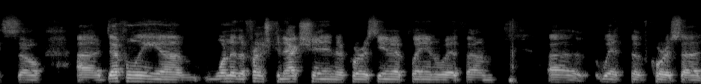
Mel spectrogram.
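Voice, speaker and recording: A man hosting a casual live sports podcast, talking in a relaxed way with plenty of fillers and reading out stats in a steady run. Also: medium pitch, poor audio. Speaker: podcast host.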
